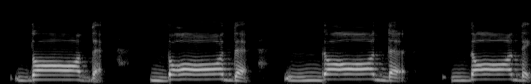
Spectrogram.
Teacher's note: اب دود بھی دیکھیں, دود کا جو مخرج کیا تھا زبان کے سائڈس, ہماری جڑ زبان کی جڑ جو پیچھے کا پارٹ ہے وہ اوپر کے داڑوں کو ٹچ کرنے سے دود کا مخرج ادا ہوتا ہے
